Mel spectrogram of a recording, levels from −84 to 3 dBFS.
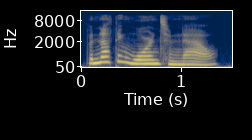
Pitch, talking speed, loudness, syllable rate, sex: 250 Hz, 200 wpm, -14 LUFS, 4.5 syllables/s, female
